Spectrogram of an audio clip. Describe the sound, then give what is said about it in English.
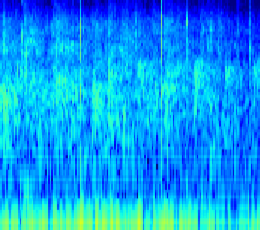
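An audience clapping for children at a gathering, heard as a faint, brisk run of sharp, evenly spaced claps with a steady rhythm that thins out toward the end. “Let us clap for our children.”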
